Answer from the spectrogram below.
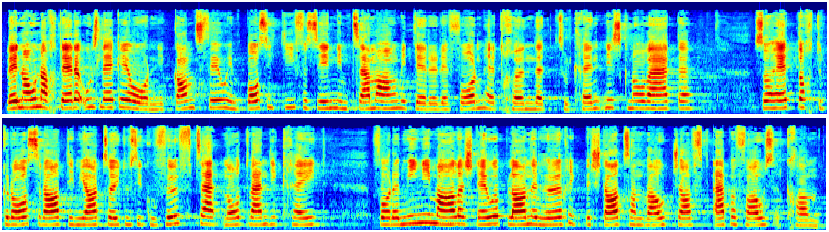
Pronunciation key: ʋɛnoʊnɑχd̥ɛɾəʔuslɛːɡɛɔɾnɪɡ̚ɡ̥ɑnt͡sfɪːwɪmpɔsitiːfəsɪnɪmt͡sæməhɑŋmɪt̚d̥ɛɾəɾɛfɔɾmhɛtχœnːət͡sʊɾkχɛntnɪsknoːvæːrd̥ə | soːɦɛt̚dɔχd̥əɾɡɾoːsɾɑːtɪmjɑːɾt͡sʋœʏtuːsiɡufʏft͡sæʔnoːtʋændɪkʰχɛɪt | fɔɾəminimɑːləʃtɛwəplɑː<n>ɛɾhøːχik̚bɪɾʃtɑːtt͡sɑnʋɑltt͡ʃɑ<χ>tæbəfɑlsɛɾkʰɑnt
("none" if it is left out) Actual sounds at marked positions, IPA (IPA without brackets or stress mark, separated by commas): n, f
